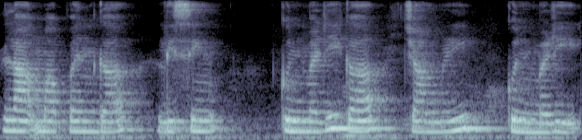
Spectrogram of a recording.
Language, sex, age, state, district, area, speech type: Manipuri, female, 45-60, Manipur, Imphal West, urban, spontaneous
